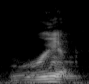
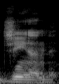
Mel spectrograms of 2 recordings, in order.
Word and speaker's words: Jen: But in American is pronounced Jen, J E N, very simple, but in Taiwan and China is Ren.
